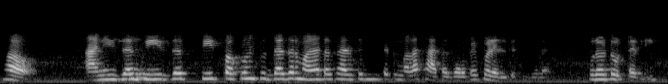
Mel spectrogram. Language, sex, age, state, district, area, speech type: Marathi, female, 30-45, Maharashtra, Wardha, rural, conversation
